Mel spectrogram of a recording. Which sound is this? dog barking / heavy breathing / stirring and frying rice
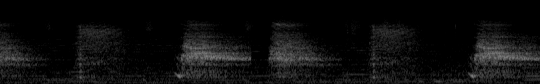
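heavy breathing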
